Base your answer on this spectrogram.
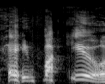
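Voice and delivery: high, drawn-out playful retort; mock spat. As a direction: throw a joking insult at your spouse. Acted mock couple's spat.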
